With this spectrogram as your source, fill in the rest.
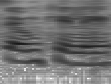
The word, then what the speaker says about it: Somkele: So the pronunciation is Somkele? Yes. Somkele. Yes.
